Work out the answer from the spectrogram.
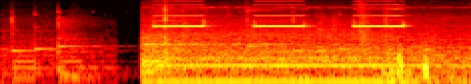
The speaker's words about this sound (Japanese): はい、はい、焼き上がりました。 綺麗な焦げ目がついて美味しそう。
